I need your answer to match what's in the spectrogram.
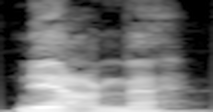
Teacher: عندما نقف للإمام الكسائي على واذكروا نعمة نقف بالهاء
